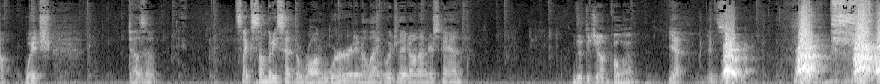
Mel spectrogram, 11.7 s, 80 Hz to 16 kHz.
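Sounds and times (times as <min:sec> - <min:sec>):
speech: 0:00.0 - 0:00.9, 0:01.7 - 0:02.2, 0:03.2 - 0:06.3, 0:07.6 - 0:10.0
puppy barking: 0:09.6 - 0:11.7.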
